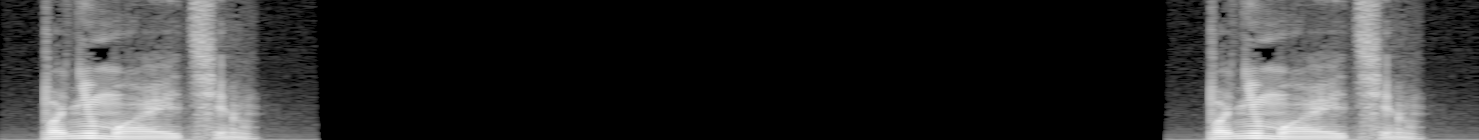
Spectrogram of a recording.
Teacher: it's not a simple sound of N as it would be in English, but rather your tongue is pressed to the very top of your mouth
